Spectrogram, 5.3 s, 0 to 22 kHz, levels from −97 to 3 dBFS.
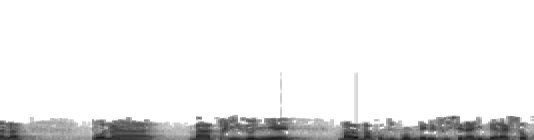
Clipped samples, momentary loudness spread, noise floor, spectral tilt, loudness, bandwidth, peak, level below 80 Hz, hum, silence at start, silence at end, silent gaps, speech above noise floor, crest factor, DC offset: under 0.1%; 8 LU; -50 dBFS; -11.5 dB/octave; -16 LUFS; 3.9 kHz; 0 dBFS; -54 dBFS; none; 0 s; 0 s; none; 36 dB; 16 dB; under 0.1%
